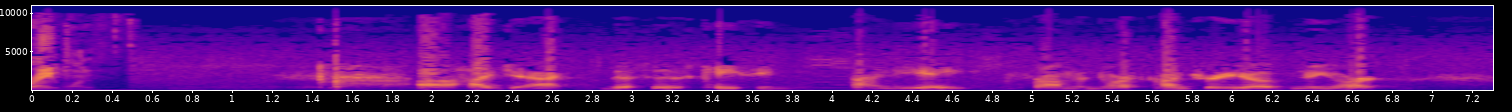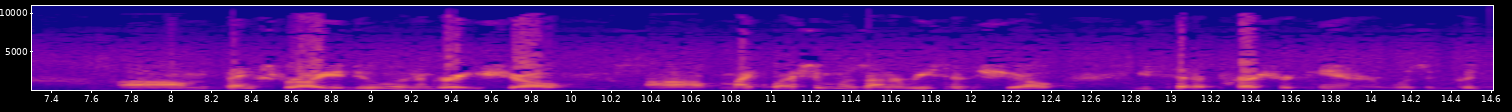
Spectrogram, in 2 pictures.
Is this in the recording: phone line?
yes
